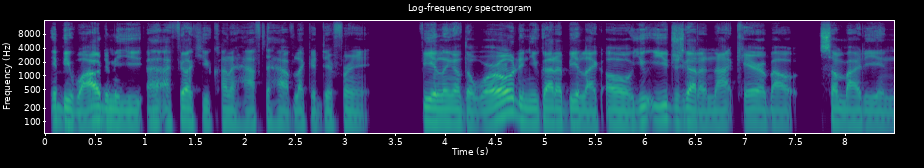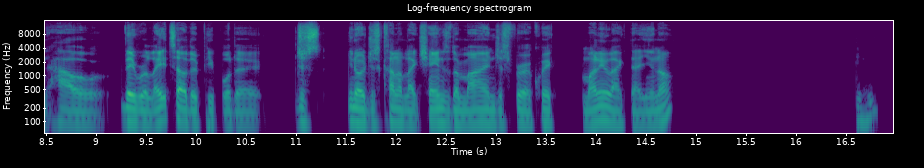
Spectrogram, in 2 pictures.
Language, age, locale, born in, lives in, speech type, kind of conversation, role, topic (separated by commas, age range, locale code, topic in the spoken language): English, 25-29, en-US, United States, United States, conversation, unstructured, none, How can people tell whether news is real or fake?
